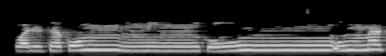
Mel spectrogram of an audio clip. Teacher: ميم جمع لما يجي وراها همزة هعمل لها صلة كده واو لفظية ست حركات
